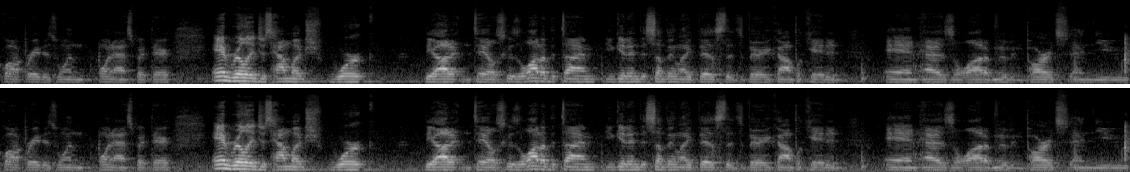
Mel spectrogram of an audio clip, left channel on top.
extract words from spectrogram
is one aspect there, and really just how much work the audit entails, because a lot of the time you get into something like this that's very complicated and has a lot of moving parts, and you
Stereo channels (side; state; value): right; noise; hum, 22 dB below the sound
